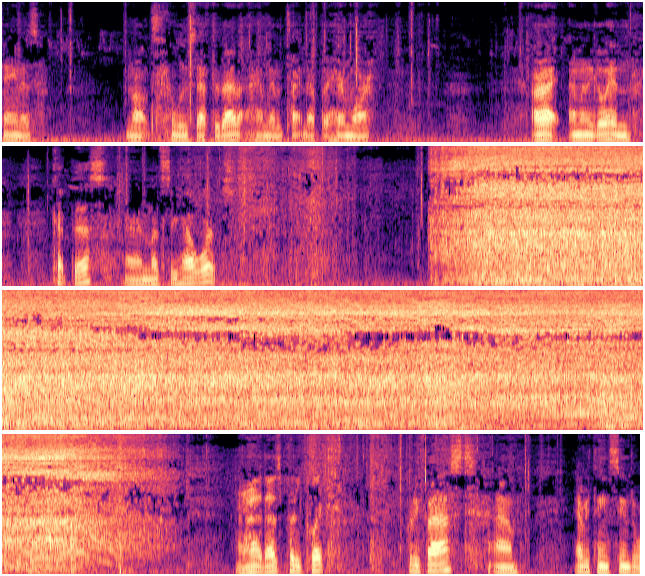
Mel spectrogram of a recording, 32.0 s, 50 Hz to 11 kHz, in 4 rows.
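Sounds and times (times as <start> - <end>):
chainsaw cutting log: 13.2 - 26.6.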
